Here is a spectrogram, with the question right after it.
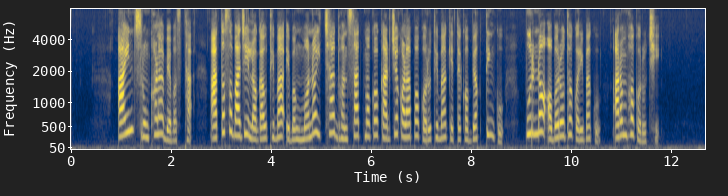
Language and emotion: Odia, neutral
